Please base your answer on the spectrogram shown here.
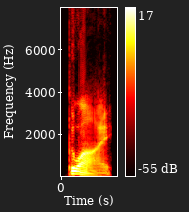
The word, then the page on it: puy: British English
